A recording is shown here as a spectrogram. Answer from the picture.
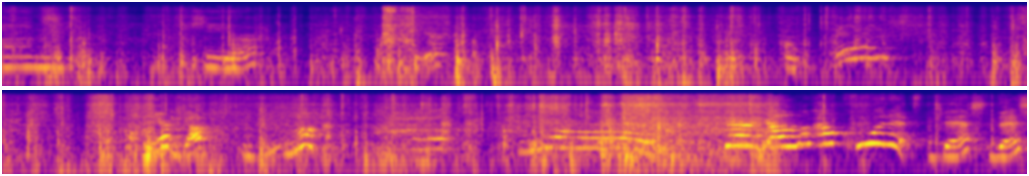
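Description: Voices talking and exclaiming over the scraping and rustling of a cardboard box being pried open by hand, its flaps and tabs pulled loose.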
